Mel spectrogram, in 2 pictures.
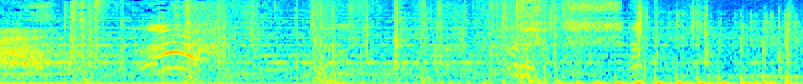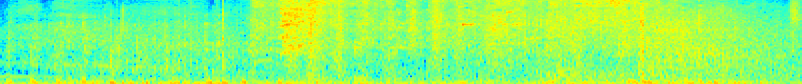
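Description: Film soundtrack: loud, driving action music with a man's yell about a second in and a heavy crashing boom in the second half.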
